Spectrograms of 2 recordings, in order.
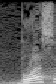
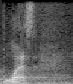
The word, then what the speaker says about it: blessed: I never know how to use the word blessed. I originally came from Pennsylvania, and blessed is one syllable. I moved to Texas, and it's two syllables, blessed. I moved to Tennessee, it's three syllables, it's blessed. So every time I say blessed, it comes out in a different way because I've lived different places.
